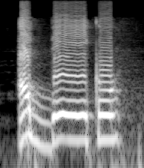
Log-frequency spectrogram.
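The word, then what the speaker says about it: ad-diku (الديك): The second word, ad-diku, ad-diku, a sun letter, meaning the rooster.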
